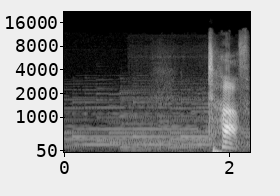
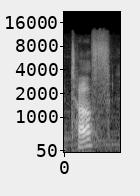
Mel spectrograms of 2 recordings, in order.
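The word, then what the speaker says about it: תו: If there's a Dagesh in the Tuf, it is pronounced T for Tuf. If you take the Dagesh out of the Tuf, it is still pronounced as T, Tuf.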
